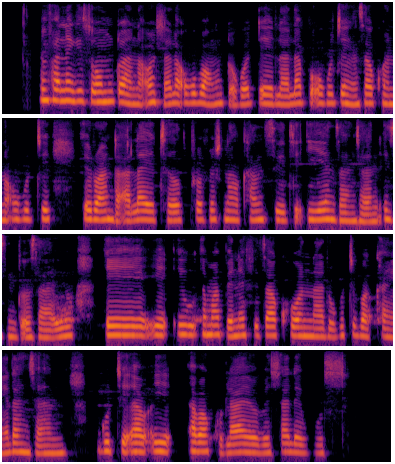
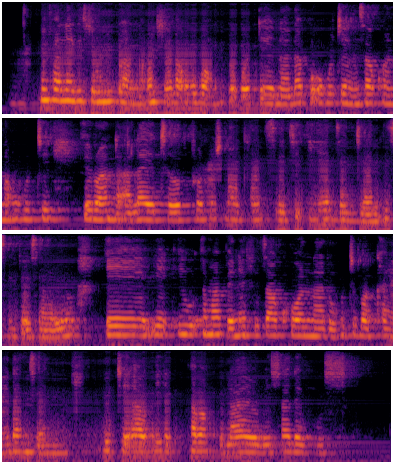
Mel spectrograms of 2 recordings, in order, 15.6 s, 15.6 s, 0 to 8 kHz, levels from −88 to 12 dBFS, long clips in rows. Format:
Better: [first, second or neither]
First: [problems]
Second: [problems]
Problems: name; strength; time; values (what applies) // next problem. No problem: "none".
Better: first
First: none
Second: noise reduction (neural separator model SepFormer DNS4)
